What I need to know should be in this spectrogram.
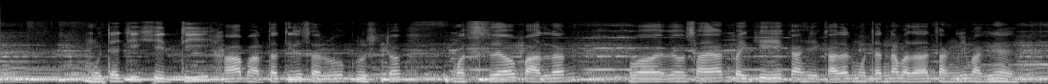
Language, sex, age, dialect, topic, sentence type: Marathi, male, 25-30, Varhadi, agriculture, statement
